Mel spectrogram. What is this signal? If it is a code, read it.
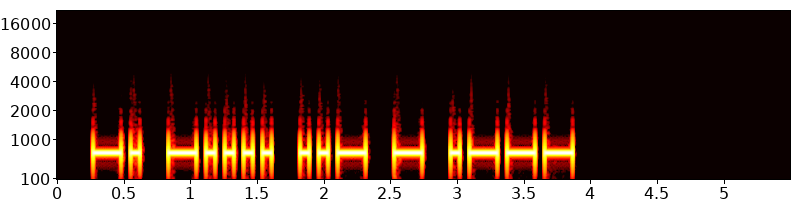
Morse code, heard as a keyed tone, about 17 wpm, 700 Hz. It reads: N6UTJ
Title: USA Call Signs - 5 Characters - Repeated 2x - 17wpm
